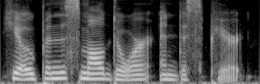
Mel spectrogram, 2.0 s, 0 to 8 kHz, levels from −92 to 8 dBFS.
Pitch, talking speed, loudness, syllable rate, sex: 180 Hz, 215 wpm, -16 LUFS, 6.6 syllables/s, female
